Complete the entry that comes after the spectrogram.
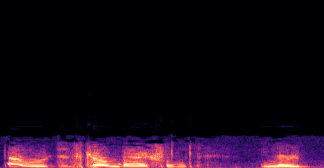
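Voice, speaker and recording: A noisy, tinny phone line carries a high-pitched man with a gravelly creak. He rambles casually in slang, halting and evasive as he answers. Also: huge pitch swings, a crowd in the background. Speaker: phone-in guest.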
